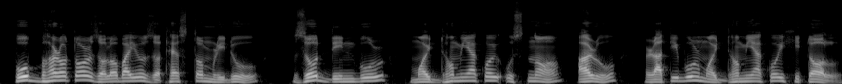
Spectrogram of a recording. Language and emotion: Assamese, neutral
